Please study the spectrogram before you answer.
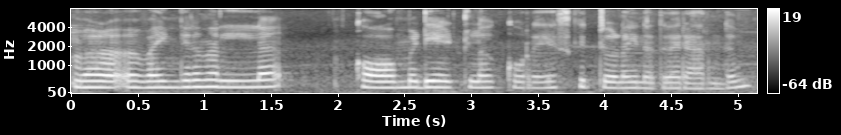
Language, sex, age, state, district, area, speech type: Malayalam, female, 18-30, Kerala, Thrissur, urban, spontaneous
